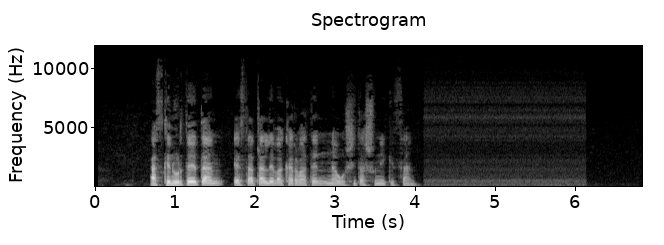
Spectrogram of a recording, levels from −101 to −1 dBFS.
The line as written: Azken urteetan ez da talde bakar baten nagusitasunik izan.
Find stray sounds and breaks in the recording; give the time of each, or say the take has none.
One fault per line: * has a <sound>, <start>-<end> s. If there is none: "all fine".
all fine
